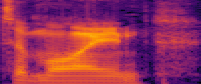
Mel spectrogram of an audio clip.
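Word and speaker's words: Des Moines: of names especially at T Moine which the S is silent as Ron Kumer tells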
